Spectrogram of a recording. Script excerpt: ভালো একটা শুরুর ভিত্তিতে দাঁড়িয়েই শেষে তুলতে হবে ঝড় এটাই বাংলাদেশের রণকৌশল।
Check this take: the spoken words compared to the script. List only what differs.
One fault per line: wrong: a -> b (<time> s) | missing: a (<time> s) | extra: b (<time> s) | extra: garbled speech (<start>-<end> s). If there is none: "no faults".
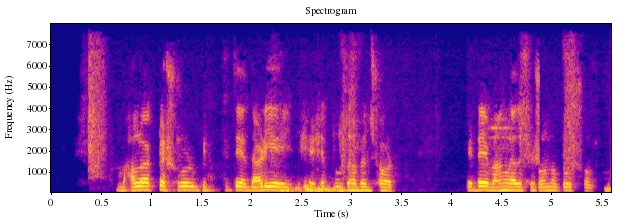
no faults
